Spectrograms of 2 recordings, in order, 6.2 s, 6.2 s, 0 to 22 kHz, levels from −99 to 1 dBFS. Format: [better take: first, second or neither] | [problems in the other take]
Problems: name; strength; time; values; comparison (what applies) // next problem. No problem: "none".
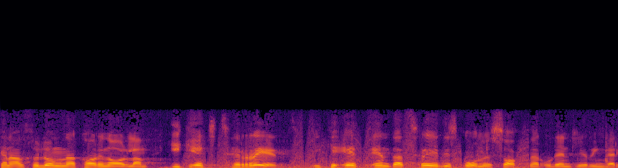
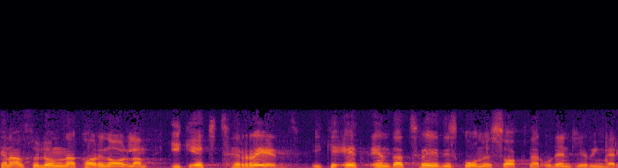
second | background sound (Scratching (performance technique)); 17 dB below the speech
